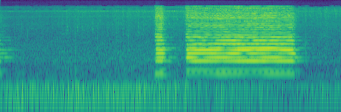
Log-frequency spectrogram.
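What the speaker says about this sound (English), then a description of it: "Every day I hear someone honking a horn." A car horn honks twice: a short toot followed by a longer sustained blast of about a second, loud and close over a low rumble of traffic.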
